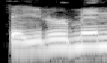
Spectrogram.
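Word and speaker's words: Faderman: I believe it's Federman is how you pronounce her last name.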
